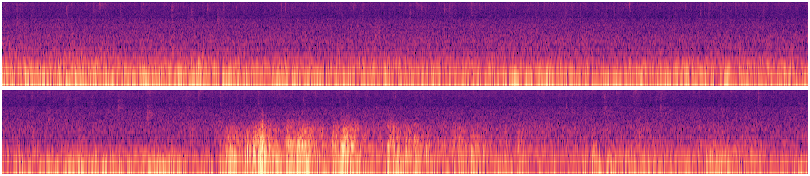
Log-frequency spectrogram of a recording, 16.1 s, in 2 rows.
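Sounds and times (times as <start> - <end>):
relaxing rain: 0.0 - 16.1
loud thunder: 10.3 - 13.4.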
